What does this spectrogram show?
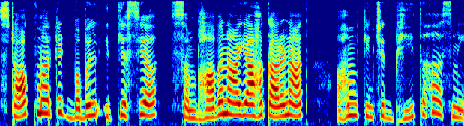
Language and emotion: Sanskrit, fearful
